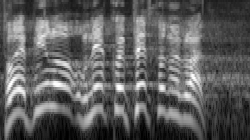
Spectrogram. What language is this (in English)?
Serbian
